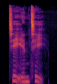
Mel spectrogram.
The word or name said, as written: TNT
